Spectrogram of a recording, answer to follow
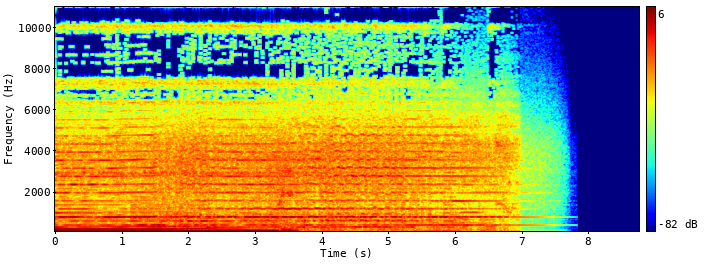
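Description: The final chord of a punk rock cover, played on electric guitar and bass, ringing out. The low bass notes shift about two seconds in, then the chord fades and stops about seven seconds in.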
